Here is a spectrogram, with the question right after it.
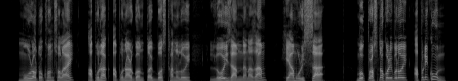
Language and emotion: Assamese, angry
